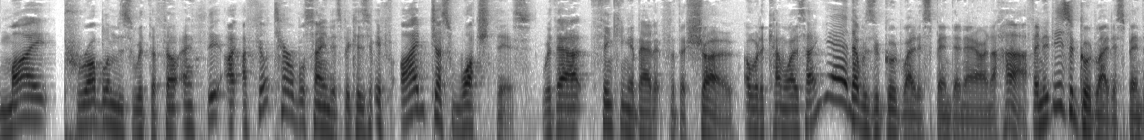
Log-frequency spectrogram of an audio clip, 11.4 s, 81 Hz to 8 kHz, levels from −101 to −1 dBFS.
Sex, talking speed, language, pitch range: male, 265 wpm, English, 95-120 Hz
